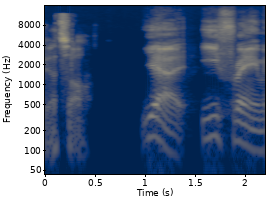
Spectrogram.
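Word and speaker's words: Ephraim: correctly that's all yeah e-frame it's like e-p-h-r-a-i-m Barnum Jr what I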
